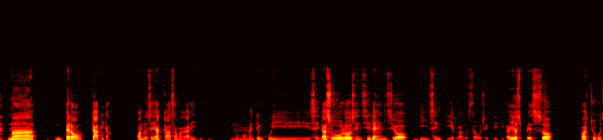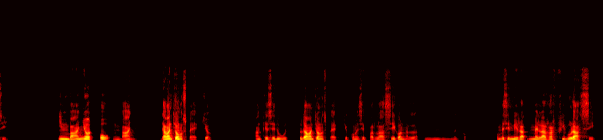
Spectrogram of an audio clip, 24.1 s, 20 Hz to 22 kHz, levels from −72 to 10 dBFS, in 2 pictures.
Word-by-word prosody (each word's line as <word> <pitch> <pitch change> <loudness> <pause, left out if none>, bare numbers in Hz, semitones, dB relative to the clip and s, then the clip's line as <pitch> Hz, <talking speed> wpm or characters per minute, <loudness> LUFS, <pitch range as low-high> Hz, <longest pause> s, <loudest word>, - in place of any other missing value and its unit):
Ma, 115 -2 +6 0.5
mh, 120 -3 -13
però 115 -9 +5
ti - - -42
capita, - - -2 0.5
quando 95 -1 -8
sei 100 - -9
a 115 0 +1
casa, 100 -1 -9
magari 90 -1 -13
in 85 - -34 0.6
in 90 0 -26
un 90 - -20
momento 90 +1 -15
in 95 - -15
cui 90 -3 -17
sei 90 - -13
da 115 - +3
solo, 115 0 +5
sei 105 -2 -9
in 95 - -16
silenzio, 100 - -1
di 100 - -22
sentirla, 90 -3 -18
questa - - -23
voce 85 -1 -21
critica. 80 - -20
Io - - +4
spesso 115 +4 +1 0.5
faccio - - -4
così. - - -14 1.1
In 120 -2 +1
bagno 125 +7 +1
o 110 -3 -2
in 90 +1 -22
bagno, 85 -3 -11 0.4
davanti - - +3
a - - +11
uno - - +3
specchio, - - -18 0.8
anche 100 -2 -15
sedut 105 -1 -11 0.2
davanti 130 +1 +2
a - - +1
uno - - -7
specchio, - - -22
come 110 -1 -18
se 100 +1 -20
parlassi 105 +3 -14
con 110 -2 -9
l 100 0 -22
mhmm, 95 -1 -29
co - - -44 0.6
come 130 +2 -12
se 125 -2 -9
mi 120 -2 -3
ra 115 +1 -4
me 120 0 -7
la 115 0 -1
raffigurassi, 125 +2 -3
100 Hz, 150 wpm, -20 LUFS, 90-115 Hz, 1.1 s, a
